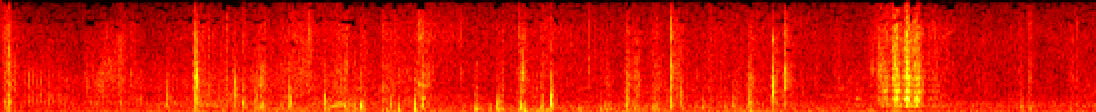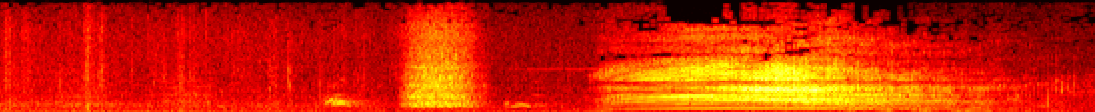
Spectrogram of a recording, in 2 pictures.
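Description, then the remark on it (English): In the Bay Area, several seconds of rustling footsteps and scuffing while walking up a hillside, with a few brief bursts of noise, then a horse whinnies loudly near the end, a rising then falling harmonic call. “The horses are probably over the top.”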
